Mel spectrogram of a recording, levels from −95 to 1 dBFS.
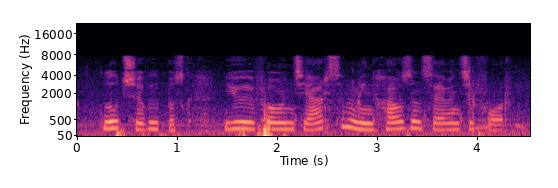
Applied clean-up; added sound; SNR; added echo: none; none; none; none.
